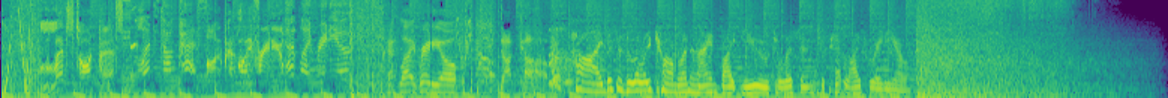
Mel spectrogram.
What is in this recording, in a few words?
Generic Sweeper; PetExpo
